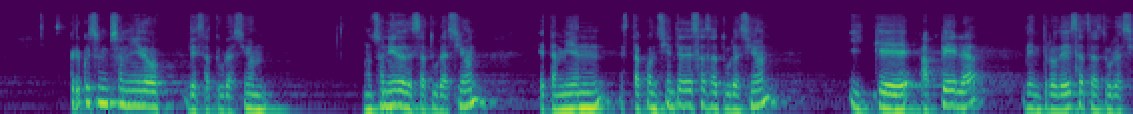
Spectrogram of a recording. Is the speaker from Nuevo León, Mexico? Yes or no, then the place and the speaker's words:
no; Morelia, Michoacán, Mexico; yo me dediqué a grabar muchísimo la ciudad de Morelia, de donde soy originario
